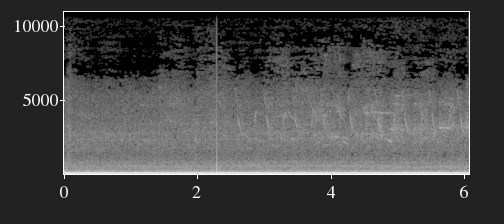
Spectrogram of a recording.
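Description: Fledgling bird begging, with rapid, short, falling high-pitched chirps starting a couple of seconds in, over a loud steady low hum.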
